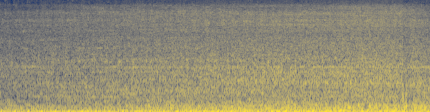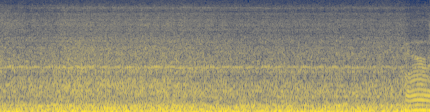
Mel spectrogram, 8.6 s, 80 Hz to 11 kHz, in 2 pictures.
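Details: 2000 Jeep TJ that died while driving, after replacing a wrong 10A fuse with a 20A in the O2 sensor fuse slot: loud, steady, even low rumble with no misses; starts and idles normally.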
